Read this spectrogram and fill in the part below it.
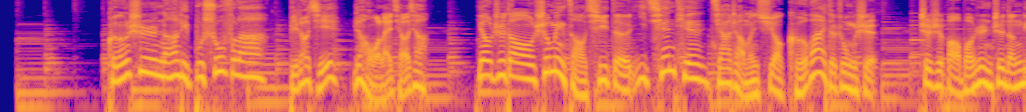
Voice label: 男 中文 活泼鬼马

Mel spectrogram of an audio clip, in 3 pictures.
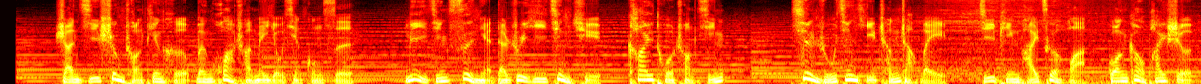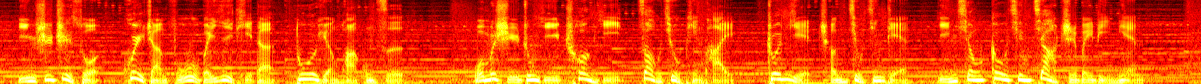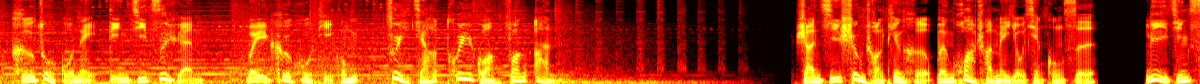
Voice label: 男 专题; 晟创天和传媒

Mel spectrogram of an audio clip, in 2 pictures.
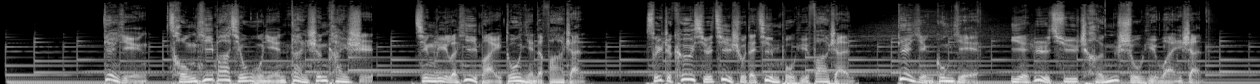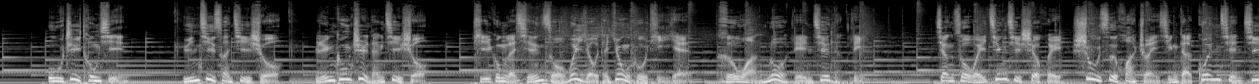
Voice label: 男 中文 科技时尚; 华为

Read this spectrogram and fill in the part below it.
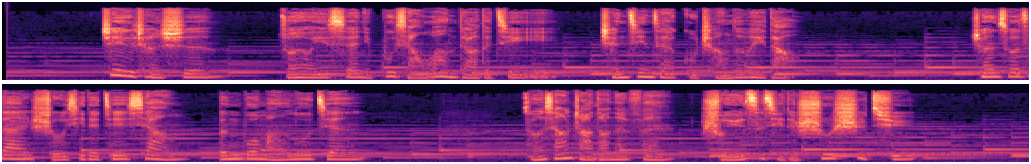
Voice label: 女 独白广告 素人舒适个性时尚优雅; 奔驰形象片

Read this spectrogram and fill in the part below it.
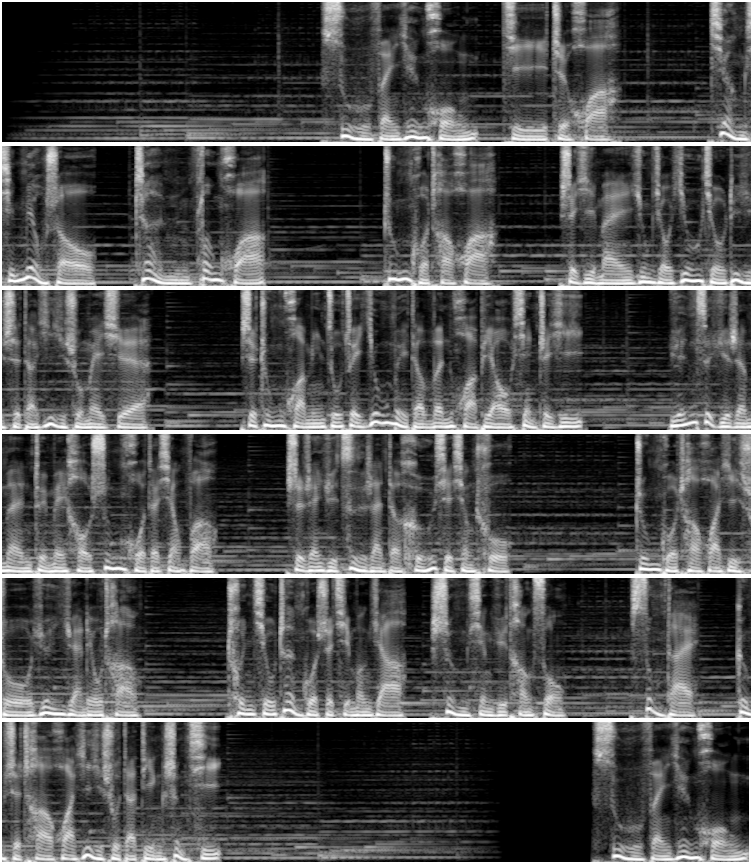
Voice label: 男 纪录片; 中国插花

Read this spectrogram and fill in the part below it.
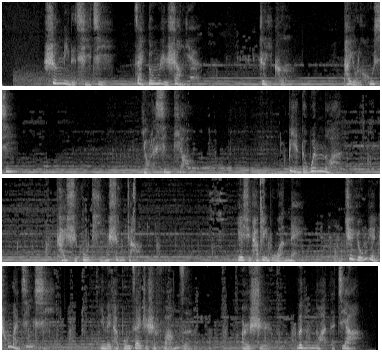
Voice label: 广告; 宜家宜居

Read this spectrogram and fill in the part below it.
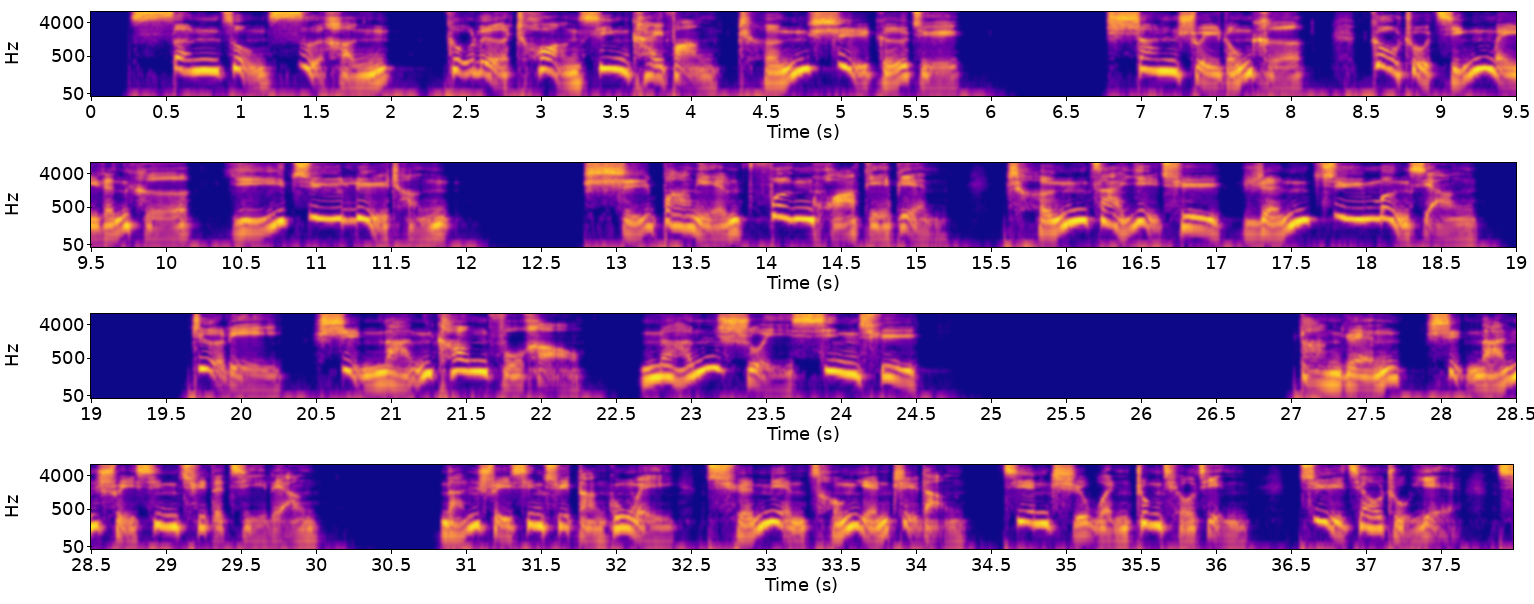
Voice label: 宣传片; 南山党建

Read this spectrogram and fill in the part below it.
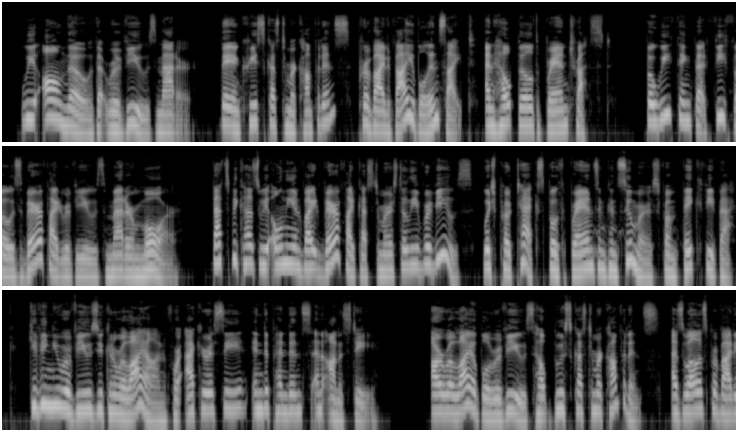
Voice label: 成熟稳重 宣传

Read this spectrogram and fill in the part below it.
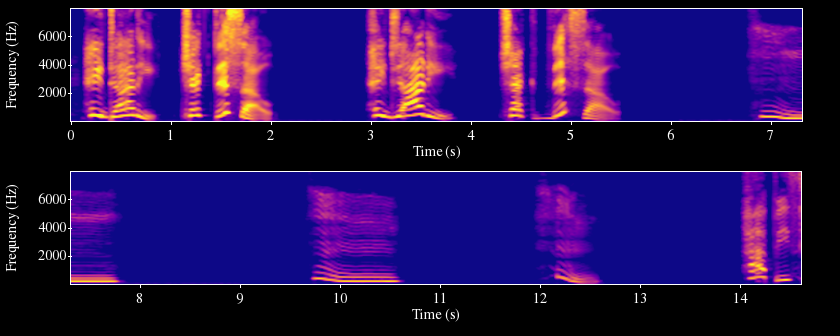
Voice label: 外籍女童声 日常对话

